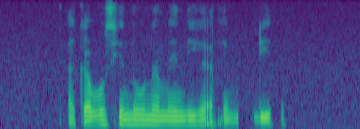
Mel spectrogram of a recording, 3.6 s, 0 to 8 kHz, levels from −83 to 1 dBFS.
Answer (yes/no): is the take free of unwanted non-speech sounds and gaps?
no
